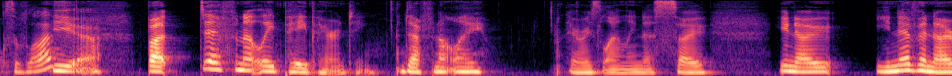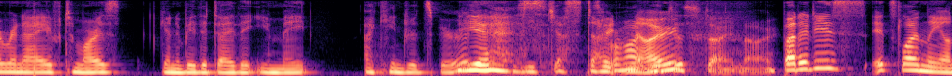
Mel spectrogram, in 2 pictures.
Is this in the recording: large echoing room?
no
